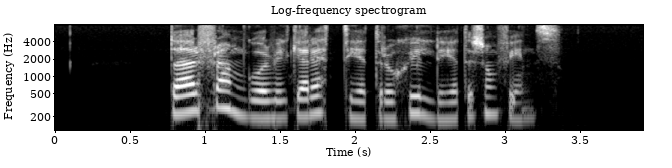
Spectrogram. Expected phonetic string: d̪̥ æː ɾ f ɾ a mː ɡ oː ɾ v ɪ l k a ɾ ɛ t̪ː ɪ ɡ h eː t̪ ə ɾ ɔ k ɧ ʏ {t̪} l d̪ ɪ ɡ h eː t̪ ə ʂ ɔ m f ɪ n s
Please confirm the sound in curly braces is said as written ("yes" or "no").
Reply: no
